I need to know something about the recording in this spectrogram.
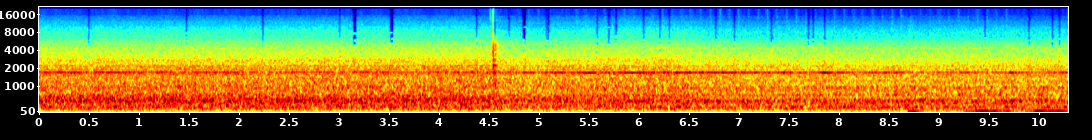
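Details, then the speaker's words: Suburban RV furnace after fan cleaning and replacement of fan motor and control board: steady, even rush of air and burner with constant fan tone, no rubbing, ticking or surging; running normally. "she's sitting there on the truck burning and smells good sounds good and is good"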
